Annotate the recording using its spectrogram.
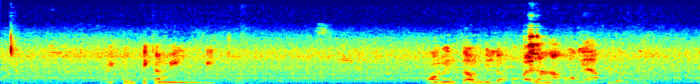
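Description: A middle-aged woman speaks casually close by.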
